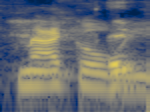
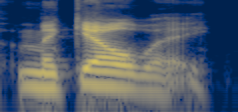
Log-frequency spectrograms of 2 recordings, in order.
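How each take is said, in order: First: The last syllable sounds like 'wee'. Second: The last syllable sounds like 'way'. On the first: The speaker calls it right. "It's McElwee" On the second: The speaker calls it wrong. "He said it wrong"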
